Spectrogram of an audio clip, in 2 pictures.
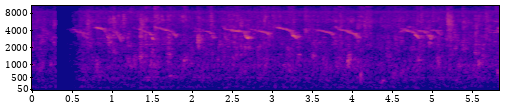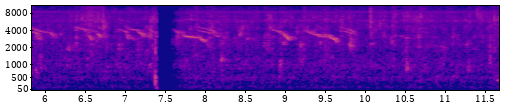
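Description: Birds chirping faintly in the background: many short, high chirps, each falling in pitch, repeated throughout. The sound drops out briefly twice.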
